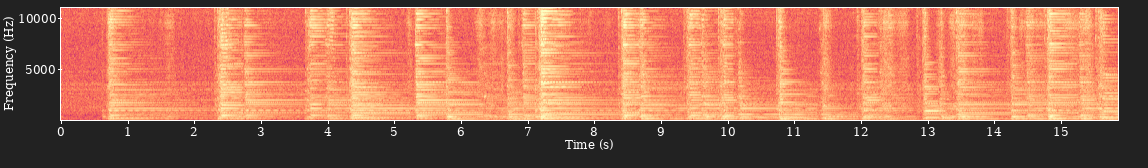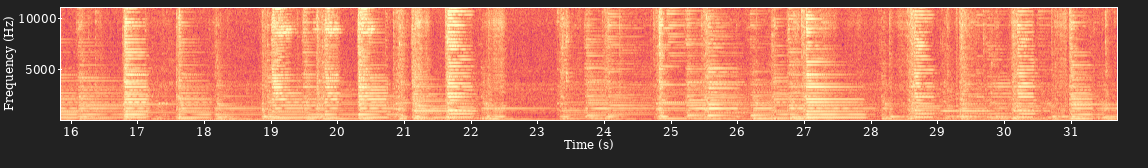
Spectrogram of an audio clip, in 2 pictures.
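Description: Steel-string acoustic guitar strummed in chords, starting about a second in and going on as a run of strums with chord changes.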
